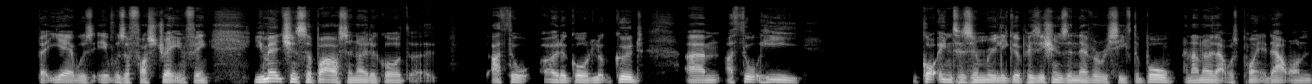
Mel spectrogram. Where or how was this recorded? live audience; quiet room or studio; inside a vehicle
quiet room or studio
